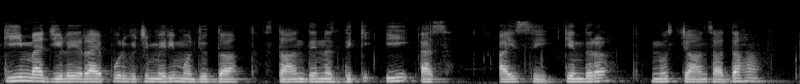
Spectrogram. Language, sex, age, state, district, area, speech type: Punjabi, male, 30-45, Punjab, Amritsar, urban, read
